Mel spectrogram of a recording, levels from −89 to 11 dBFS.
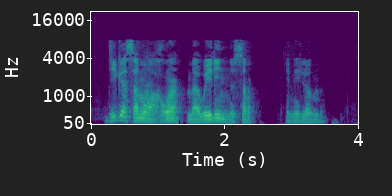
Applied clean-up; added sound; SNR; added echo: neural separator model SepFormer DNS4.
